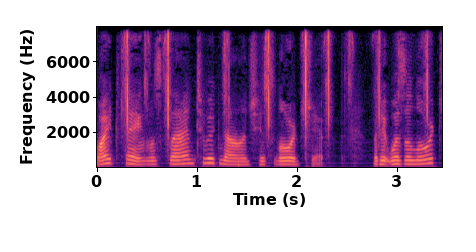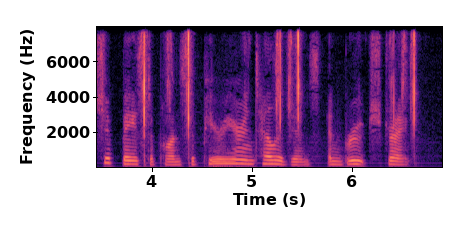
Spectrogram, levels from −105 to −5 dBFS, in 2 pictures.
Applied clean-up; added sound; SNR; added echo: neural mask model RNNoise.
